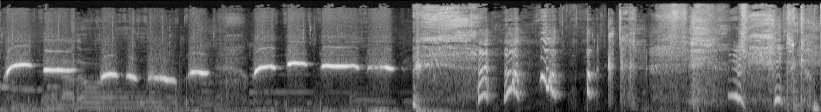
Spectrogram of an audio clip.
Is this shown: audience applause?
no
